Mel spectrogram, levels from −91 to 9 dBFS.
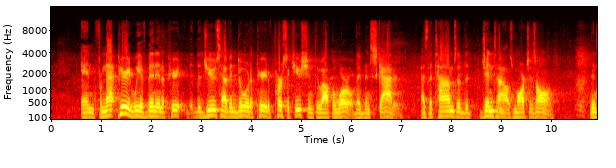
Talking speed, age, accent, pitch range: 185 wpm, 30-49, American, 105-135 Hz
